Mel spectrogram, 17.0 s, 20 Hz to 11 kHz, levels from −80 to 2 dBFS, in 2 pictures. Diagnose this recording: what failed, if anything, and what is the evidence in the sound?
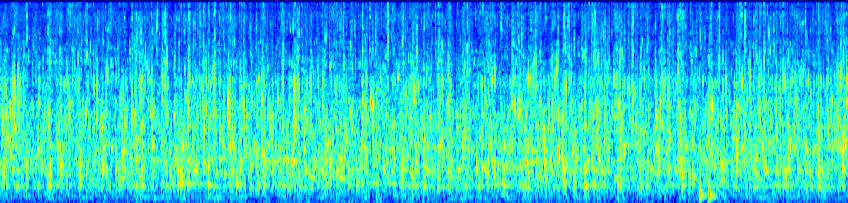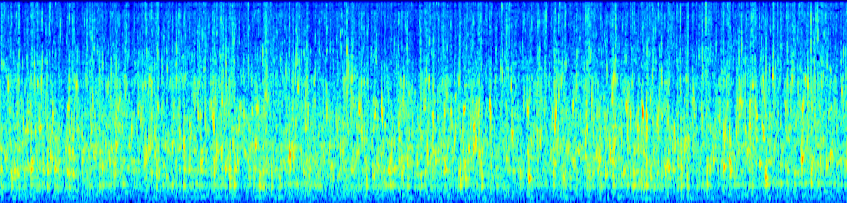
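Nothing here points to a failure at any stage of the chain, so there's nothing to diagnose in this recording of everyday sounds.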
